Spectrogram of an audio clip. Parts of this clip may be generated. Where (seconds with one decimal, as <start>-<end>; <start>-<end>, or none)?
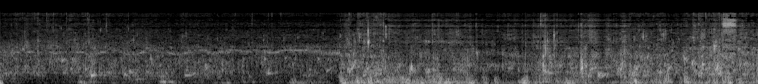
3.9-6.3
